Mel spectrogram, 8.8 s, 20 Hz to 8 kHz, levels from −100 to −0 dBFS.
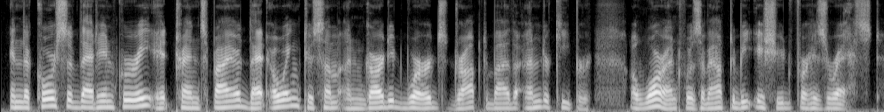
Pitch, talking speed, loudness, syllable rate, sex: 145 Hz, 195 wpm, -18 LUFS, 5.4 syllables/s, male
